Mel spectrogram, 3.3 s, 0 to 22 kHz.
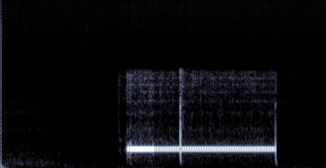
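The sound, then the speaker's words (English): A single steady telephone ringing tone from a call being placed hums for about a second and a half, clear, with a brief click partway through, then cuts off to silence. “It's been 15 minutes and that one fucking phone call.”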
